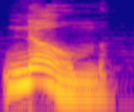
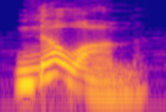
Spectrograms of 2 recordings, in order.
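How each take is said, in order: First: The name is said with one syllable. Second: The name is said with two syllables. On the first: The speaker calls it wrong. "not Gnome" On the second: The speaker calls it right. "pronounce your name correctly"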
